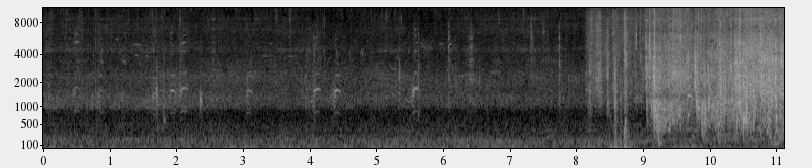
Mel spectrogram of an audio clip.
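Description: A few short, faint honking bird calls, scattered over a steady low rumble; about eight seconds in, a much louder rushing noise takes over.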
